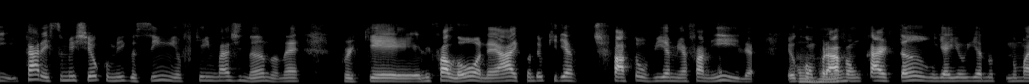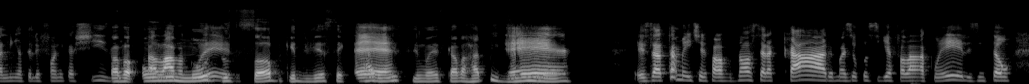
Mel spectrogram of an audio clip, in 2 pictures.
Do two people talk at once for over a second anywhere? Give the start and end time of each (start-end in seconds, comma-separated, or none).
11.3-12.7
